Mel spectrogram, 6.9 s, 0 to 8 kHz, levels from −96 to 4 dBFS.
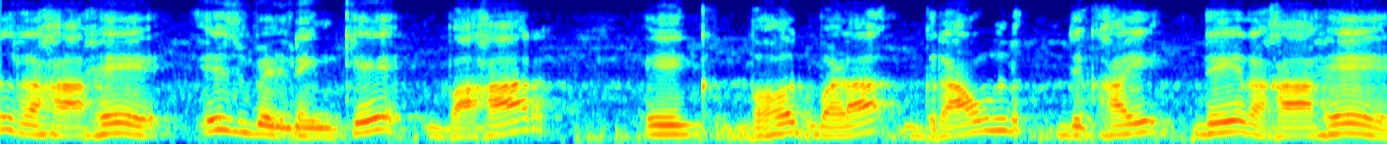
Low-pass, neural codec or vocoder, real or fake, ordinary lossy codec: none; codec, 16 kHz, 16 kbps, FunCodec, trained on LibriTTS, 50 frames a second; fake; none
